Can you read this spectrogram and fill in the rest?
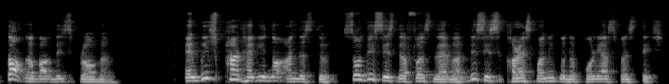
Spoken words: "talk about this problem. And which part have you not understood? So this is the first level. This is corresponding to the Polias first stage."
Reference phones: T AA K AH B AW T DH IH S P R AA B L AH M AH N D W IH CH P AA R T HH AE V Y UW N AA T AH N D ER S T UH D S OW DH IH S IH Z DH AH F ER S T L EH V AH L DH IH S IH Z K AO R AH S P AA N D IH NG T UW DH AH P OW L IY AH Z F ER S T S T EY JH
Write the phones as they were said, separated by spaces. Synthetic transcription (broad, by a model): T AA K AH B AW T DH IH S P R AA B L AH M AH N W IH CH P AA T HH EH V Y UW N AA T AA N D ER S T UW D S OW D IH S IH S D AH F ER S T L EH V AH L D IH S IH S K AO R AH S P AA N D IH NG T UW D AH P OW L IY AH S F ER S S T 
